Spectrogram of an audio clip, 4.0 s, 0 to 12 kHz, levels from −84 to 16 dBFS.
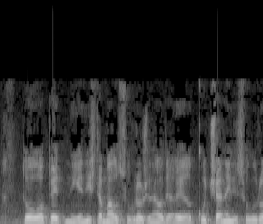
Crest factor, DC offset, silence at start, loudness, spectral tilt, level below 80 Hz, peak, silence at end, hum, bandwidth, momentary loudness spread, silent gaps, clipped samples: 14 dB; under 0.1%; 0 s; -14 LUFS; -7 dB/octave; -44 dBFS; 0 dBFS; 0 s; none; 8 kHz; 5 LU; none; under 0.1%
